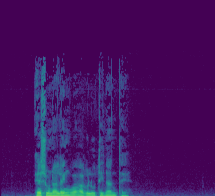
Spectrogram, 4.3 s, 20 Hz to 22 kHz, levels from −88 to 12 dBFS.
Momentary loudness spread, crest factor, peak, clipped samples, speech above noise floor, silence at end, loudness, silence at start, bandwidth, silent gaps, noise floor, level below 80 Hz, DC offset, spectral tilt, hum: 15 LU; 18 dB; -4 dBFS; under 0.1%; 46 dB; 1.75 s; -18 LUFS; 0.7 s; 15.5 kHz; none; -63 dBFS; -46 dBFS; under 0.1%; -7.5 dB/octave; none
